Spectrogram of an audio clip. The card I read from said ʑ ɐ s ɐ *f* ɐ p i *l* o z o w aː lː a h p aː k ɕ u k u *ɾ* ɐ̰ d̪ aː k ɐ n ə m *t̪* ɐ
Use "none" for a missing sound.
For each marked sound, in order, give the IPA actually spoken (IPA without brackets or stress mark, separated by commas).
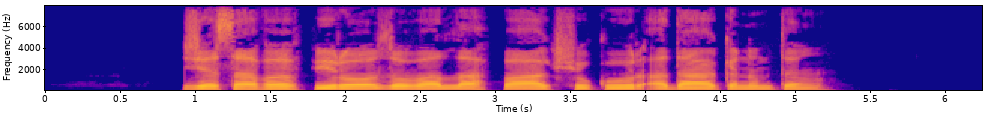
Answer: f, ɾ, ɾ, t̪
